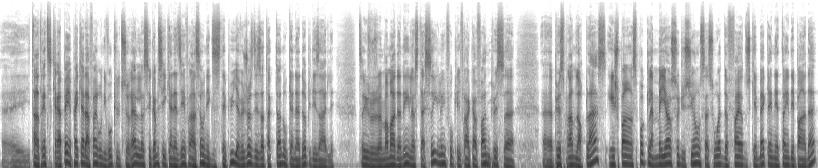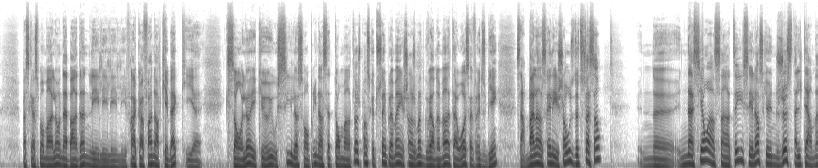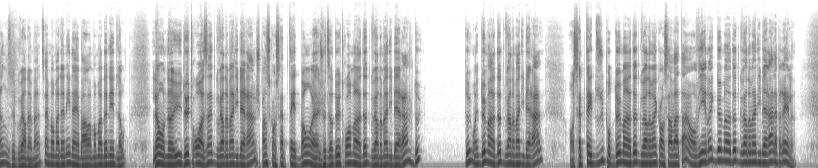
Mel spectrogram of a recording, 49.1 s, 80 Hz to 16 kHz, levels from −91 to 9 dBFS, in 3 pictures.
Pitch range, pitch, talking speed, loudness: 115-150 Hz, 135 Hz, 250 wpm, -21 LUFS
